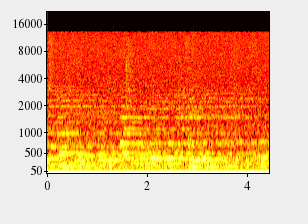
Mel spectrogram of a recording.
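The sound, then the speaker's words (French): Steady rain hisses continuously and softly during the rainy season, with faint sustained tones drifting underneath; no one speaks. “Aujourd'hui, nous sommes en saison de pluie et il pleut.”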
